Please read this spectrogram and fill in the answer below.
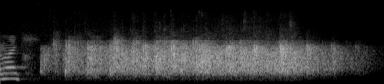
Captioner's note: audience clapping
